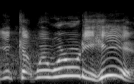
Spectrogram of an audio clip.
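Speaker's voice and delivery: high-pitched, stammered objection; protesting Palestinians. Acted. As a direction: protest in disbelief, tripping over the words. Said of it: "Palestinians are like".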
